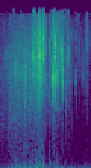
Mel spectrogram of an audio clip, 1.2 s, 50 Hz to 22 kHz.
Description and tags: rubber anti stress ball being squished
recorded with Rode NT1a and Sound Devices MixPre6
blood, brain, flesh, foley, goo, gore, gross, horror, horror-effects, mush, slime, splat, squelch, squish, wet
